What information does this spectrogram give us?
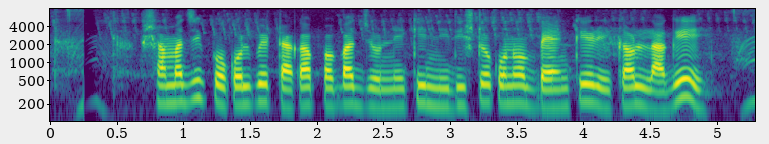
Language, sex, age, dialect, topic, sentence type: Bengali, female, 18-24, Rajbangshi, banking, question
